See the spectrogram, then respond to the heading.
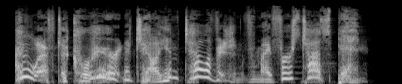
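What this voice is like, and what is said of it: Grover-like muppet voice impression. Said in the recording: “let me try to do my Luann voice ... my Luann impression, which started as, I believe, a Cookie Monster voice, has now morphed into a Grover voice from Sesame Street ... it's really a Grover voice at this point”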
